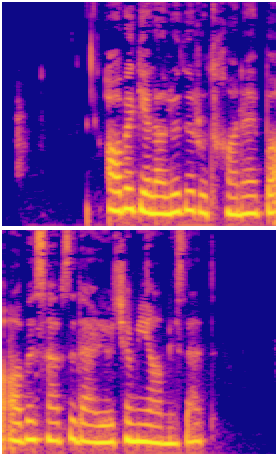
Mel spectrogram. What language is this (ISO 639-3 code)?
fas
